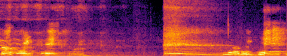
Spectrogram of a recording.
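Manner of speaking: loud mock despair; hammed-up anguish.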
